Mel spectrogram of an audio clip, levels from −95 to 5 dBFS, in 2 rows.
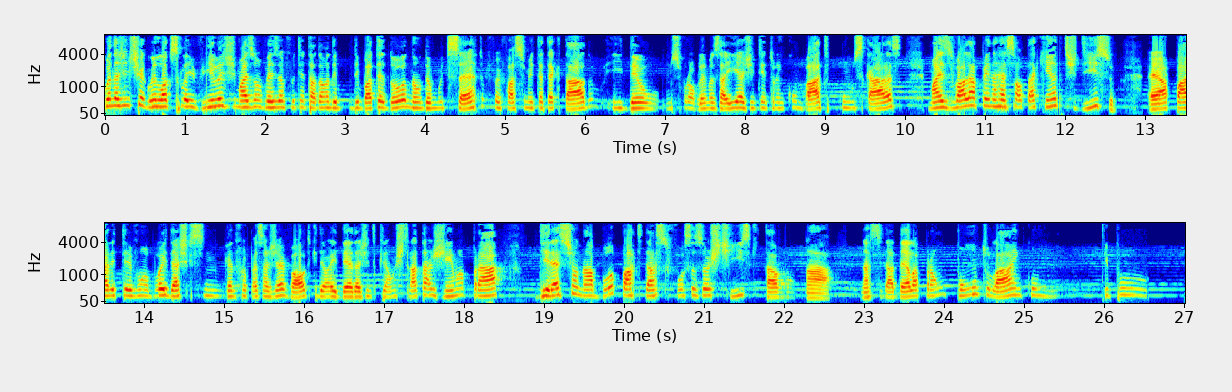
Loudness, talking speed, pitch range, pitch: -15 LUFS, 200 wpm, 170-205 Hz, 185 Hz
